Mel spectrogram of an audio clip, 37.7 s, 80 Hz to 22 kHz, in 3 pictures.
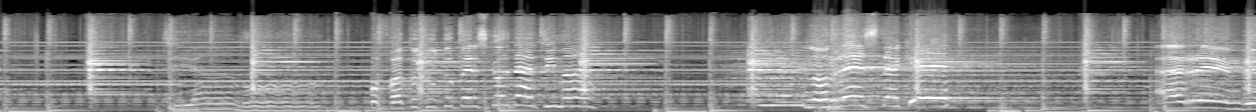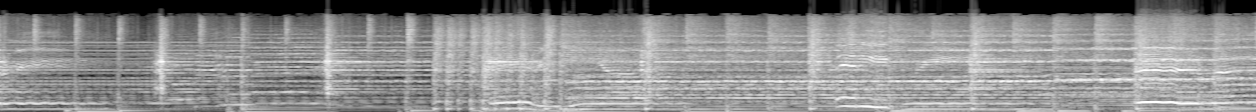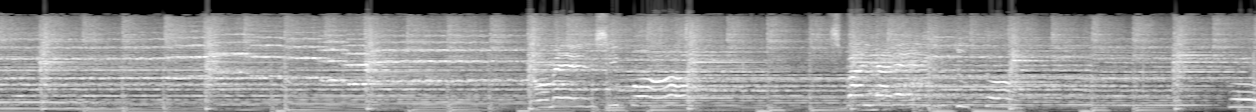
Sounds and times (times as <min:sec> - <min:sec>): Music: 0:00.0 - 0:37.6.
